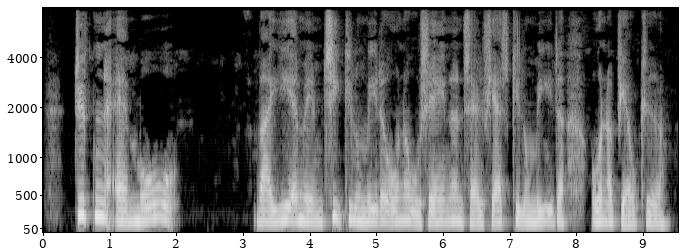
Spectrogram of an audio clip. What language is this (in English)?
Danish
